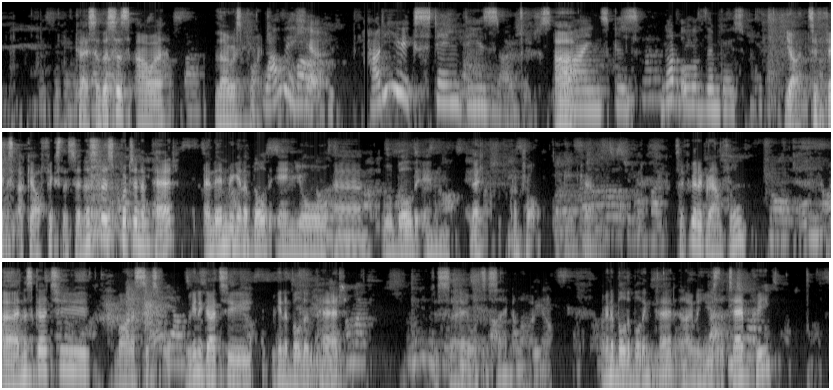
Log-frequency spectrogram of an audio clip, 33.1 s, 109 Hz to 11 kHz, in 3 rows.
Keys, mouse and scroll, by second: 2.7-4.6 scroll, 4.6-6.7 scroll, 8.2 scroll, 9.3 click, 10.1 Escape, 20.4 click, 20.6 click, 21.5 middle click, 23.2 click, 23.3 click, 25.9 click, 28.7 click, 30.8 click, 32.3 Tab, 32.7 Tab.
